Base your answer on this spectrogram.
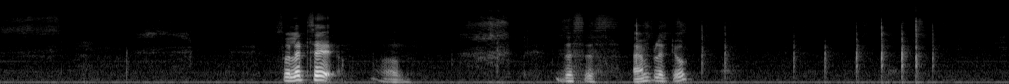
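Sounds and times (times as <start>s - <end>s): chalk scratching on chalkboard: 0.0s - 0.7s, 1.3s - 2.0s, 4.6s - 10.0s.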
